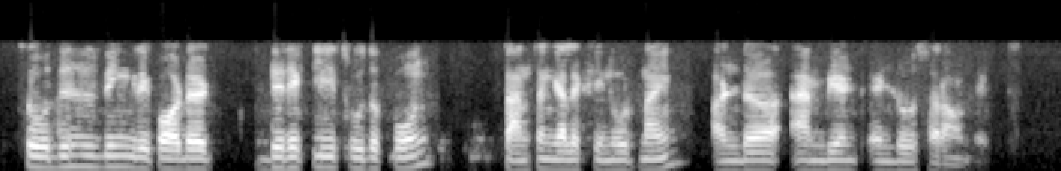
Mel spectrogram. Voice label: Call recording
